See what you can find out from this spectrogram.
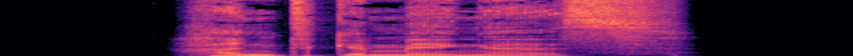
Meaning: genitive singular of Handgemenge
- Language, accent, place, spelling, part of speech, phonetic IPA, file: German, Germany, Berlin, Handgemenges, noun, [ˈhantɡəˌmɛŋəs], De-Handgemenges.ogg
